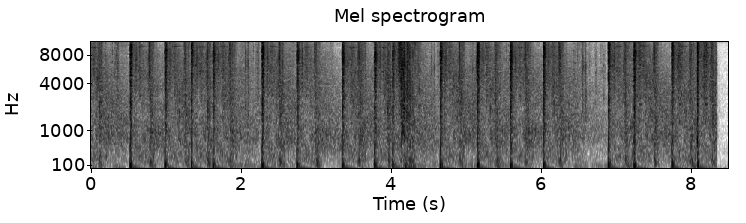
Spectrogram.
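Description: A G7 Scout rifle fires on a firing range in the video game Apex Legends, loud close semi-automatic shots in quick, even clusters of two and three with brief pauses between them.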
